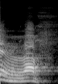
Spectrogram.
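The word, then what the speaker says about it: rough: तो अंत में आएगा जैसे आर ओ य जीी एच तो गा इसको क्या पढ़ेंगे रफ क्या पढ़ेंगे जी एच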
